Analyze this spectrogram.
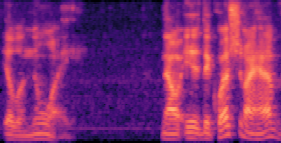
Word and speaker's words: Illinois: And I was corrected, Anglo-America, you also have a silent S on the Illinois with the Illinoisan. Apparently you don't, when you have the IAN, you don't leave the S sound. But it is the same as just Illinois.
